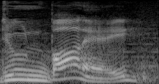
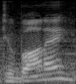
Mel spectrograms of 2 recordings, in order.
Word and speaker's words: Dubonnet: Every day at lunch, the queen has a gin and dunbane. Is that right? Dubonnet? Sure. With a lemon. Dubonnet. Of course, we had the, yeah. We had the emphasis on the wrong syllable.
